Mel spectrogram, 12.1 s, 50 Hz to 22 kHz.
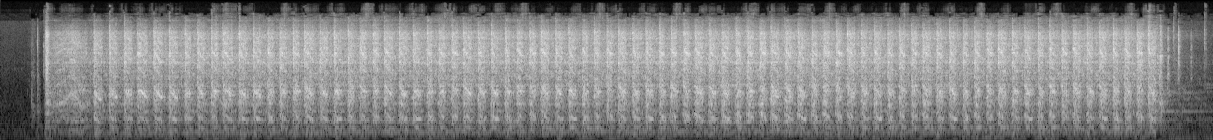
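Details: Pontiac Aztek cranked after 8 months sitting in pieces, no fire yet: steady, even starter cranking at about four beats per second with no binding or clunks; normal cranking, engine turns freely and is not seized.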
